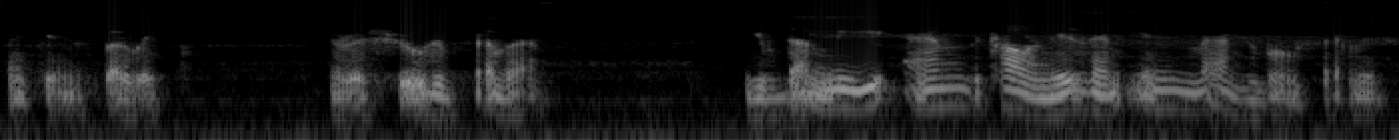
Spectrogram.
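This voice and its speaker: An actor playing a proud, spirited colonial silversmith, brisk, dignified and theatrical, in a 1940s radio drama. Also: male voice, medium pitch, huge pitch swings, gravelly, breathy edge, exaggerated voice. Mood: brisk, appreciative. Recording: muffled vintage 1940s radio broadcast.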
